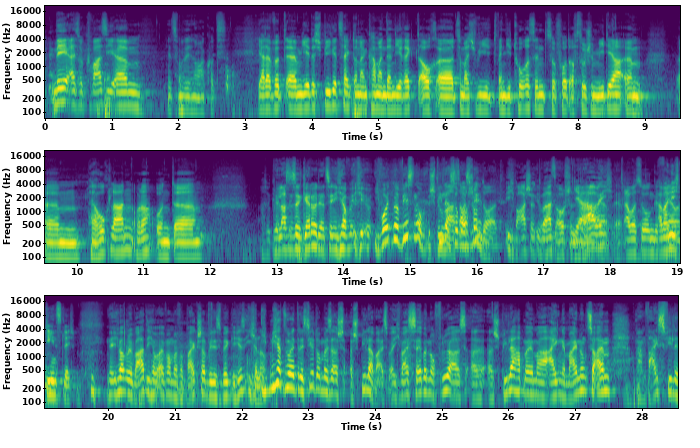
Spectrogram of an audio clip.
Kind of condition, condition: setting, busy venue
